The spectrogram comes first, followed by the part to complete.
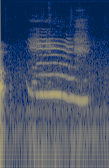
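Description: A single high, drawn-out animal call lasting just over a second, falling slowly in pitch.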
